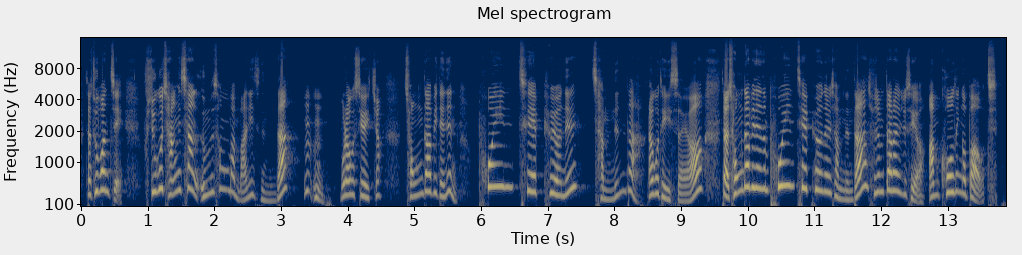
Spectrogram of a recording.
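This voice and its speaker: A woman's voice: very high voice, very animated, moderate pace, hardly any pauses, fairly bright tone. A woman with a Korean accent teaching in an online English test lecture, asking her students to repeat phrases after her.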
